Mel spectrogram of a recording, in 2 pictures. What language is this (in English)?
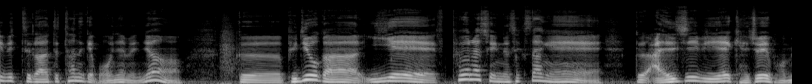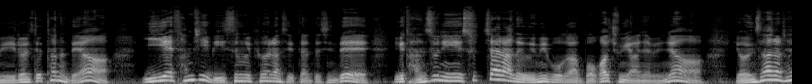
Korean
